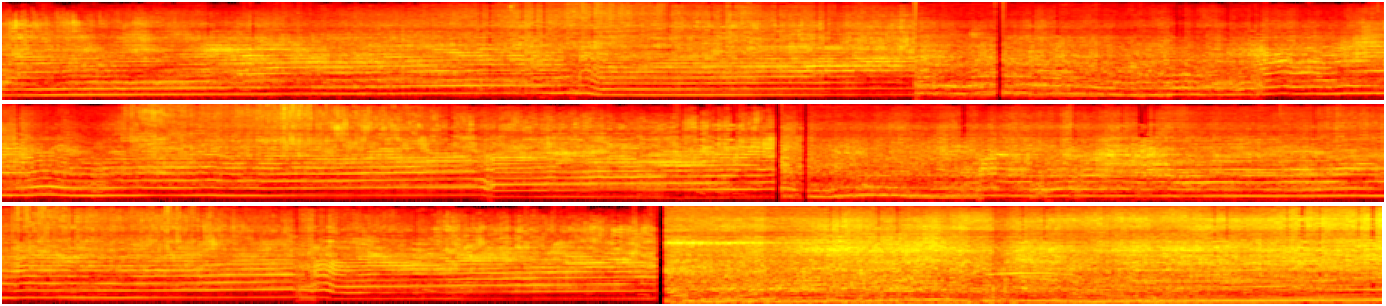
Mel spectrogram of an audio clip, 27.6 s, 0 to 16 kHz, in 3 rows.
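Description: Simca Rallye race cars' four-cylinder engines pulling hard at high revs in a series of passes. The pitch climbs steadily and drops sharply at each upshift. Near the end the sound changes abruptly to a Simca 1100 TI's engine, with a deeper, louder rumble.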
